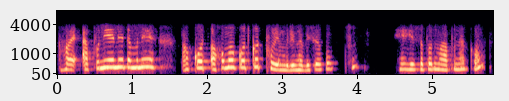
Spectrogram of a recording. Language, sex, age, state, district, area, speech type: Assamese, male, 18-30, Assam, Sonitpur, rural, conversation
